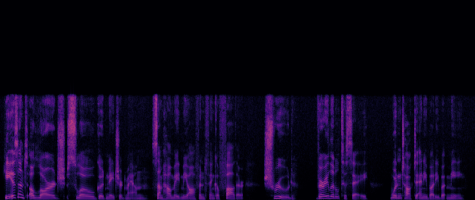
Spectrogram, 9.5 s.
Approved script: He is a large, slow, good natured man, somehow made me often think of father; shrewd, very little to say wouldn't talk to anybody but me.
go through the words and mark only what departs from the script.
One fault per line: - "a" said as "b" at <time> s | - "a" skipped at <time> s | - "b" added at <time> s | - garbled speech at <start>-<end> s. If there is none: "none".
- "is" said as "isn't" at 0.2 s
